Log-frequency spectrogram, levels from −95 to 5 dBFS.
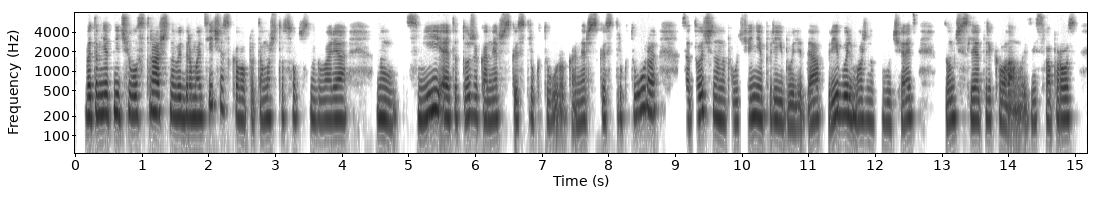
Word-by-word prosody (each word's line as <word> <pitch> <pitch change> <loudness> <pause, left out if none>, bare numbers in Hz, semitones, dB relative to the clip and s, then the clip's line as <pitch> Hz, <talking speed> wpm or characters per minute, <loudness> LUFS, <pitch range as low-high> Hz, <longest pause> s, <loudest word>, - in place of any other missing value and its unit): в 205 - -4
этом 215 +1 +6
нет 220 0 +4
ничего 210 -1 +3
страшного 220 -1 +3
и - - +5
драматического, 195 - +1
потому 185 +1 -3
что, 195 +1 -7
собственно 190 -1 -6
говоря, 180 +1 0 0.4
ну, 185 -1 +1
СМИ- 215 +7 +4
это 195 -2 +3
тоже 200 +2 -1
коммерческая 185 -1 -2
структура. 175 +1 -6
Коммерческая 180 -1 -3
структура 215 +5 0 0.3
заточена 200 +4 0
на 180 -1 +1
получение 185 +3 0
прибыли, 170 -6 -2
да. 180 +4 0
Прибыль 210 +4 +4
можно 180 -2 -1
получать 165 +2 -3 0.4
в - - -57
том 175 +3 +1
числе 180 -2 0
от 180 +2 -8
рекламы. 190 +8 -1
Здесь 170 0 -8
вопрос, 185 +3 +1
190 Hz, 135 wpm, -22 LUFS, 180-205 Hz, 0.4 s, этом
